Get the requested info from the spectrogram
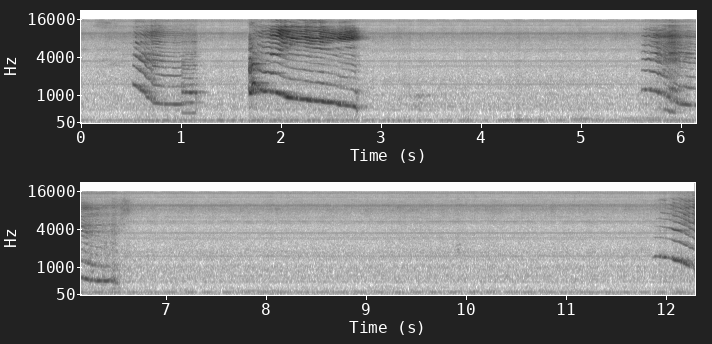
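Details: French Bulldog throwing a tantrum in his cage: high, descending whines and yelps in three bursts, with long quiet gaps and a steady low hum beneath.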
